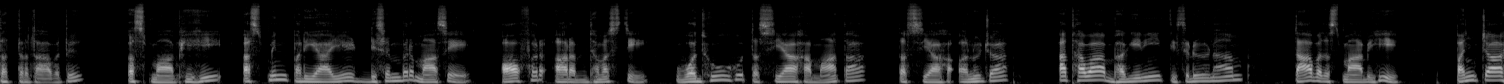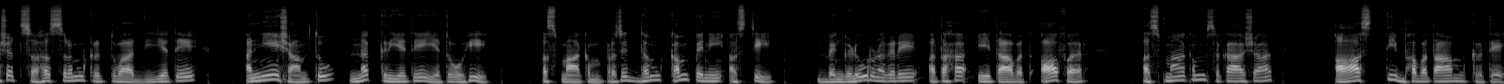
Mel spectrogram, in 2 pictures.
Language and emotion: Sanskrit, neutral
